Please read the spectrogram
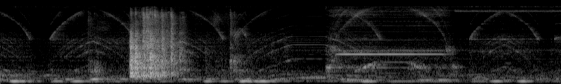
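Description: Stepper motors of a flowbot ONE pipetting robot whining in rising and falling sweeps as its eight-channel pipette head moves during a tip pick-up test. A loud rush of noise lasting about half a second comes about a second and a half in, and a steady high tone holds for about a second past the middle.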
